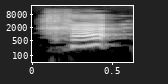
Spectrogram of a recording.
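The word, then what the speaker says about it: خ: Kha is a sound some people make when they laugh. It's also similar to the sound people make when they snore.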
